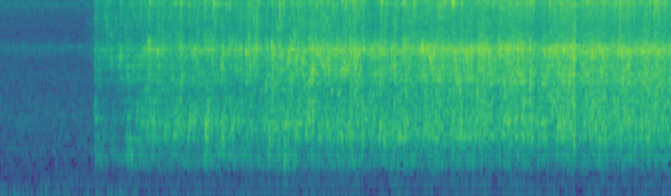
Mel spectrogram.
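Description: Pre-cooked pork dumplings going into hot cooking oil in a wok and frying. The sizzle starts suddenly about a second in and swells within a couple of seconds to a steady, loud hiss.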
